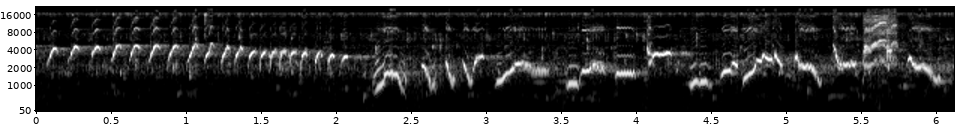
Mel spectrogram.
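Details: White-rumped shama song played as a training recording for other birds: a fast, even series of rising whistled notes, then varied swooping, chattering phrases.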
